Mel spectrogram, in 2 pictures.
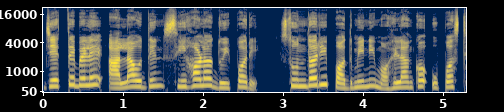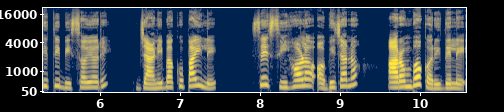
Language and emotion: Odia, neutral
